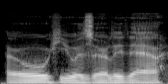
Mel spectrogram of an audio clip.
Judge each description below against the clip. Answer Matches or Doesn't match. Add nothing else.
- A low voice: Matches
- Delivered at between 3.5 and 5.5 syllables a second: Matches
